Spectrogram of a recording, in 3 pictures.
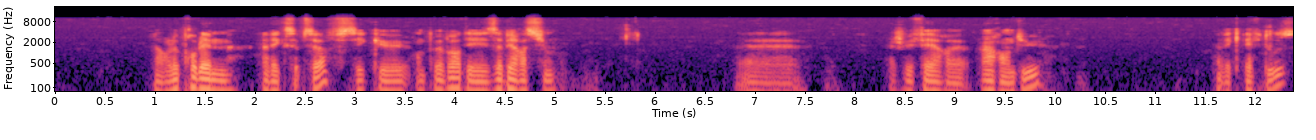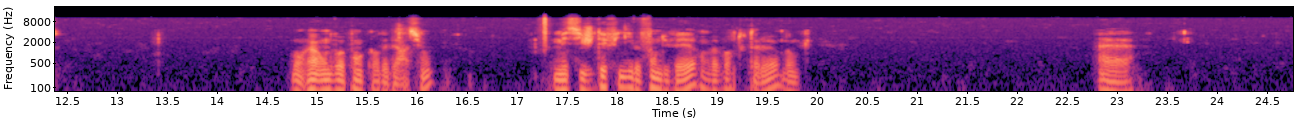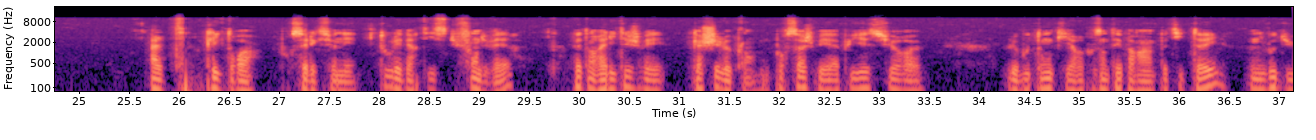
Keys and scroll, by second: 15.5 Escape.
